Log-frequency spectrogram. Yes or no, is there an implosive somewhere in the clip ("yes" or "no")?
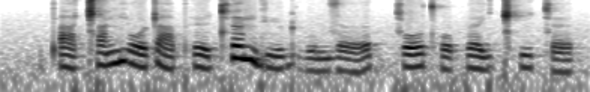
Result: no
